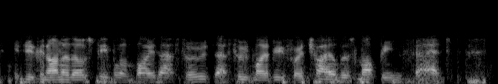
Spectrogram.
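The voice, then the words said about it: Non-American accent. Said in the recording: “you're not from America, obviously, by your accent”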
